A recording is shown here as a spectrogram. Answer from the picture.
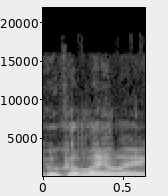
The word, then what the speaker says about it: ukulele: Also joining us, Jake Shimabukuro, one of the world foremost ukulele players, or as we in the United States, kind of the mainland, call it the ukulele. But the ukulele is the pronunciation that he educated me on. So I will call it that.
